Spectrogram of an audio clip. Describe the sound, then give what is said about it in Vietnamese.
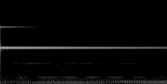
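A phone chimes with a single ding for an incoming text message, a steady high tone that slowly fades away on its own with no talk. “Điện thoại của Tiên báo có tin nhắn”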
